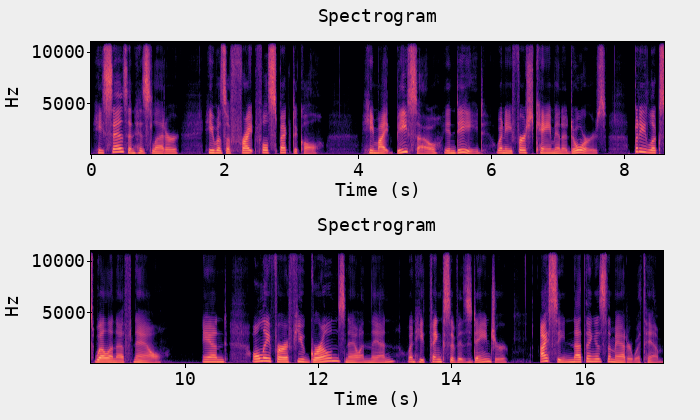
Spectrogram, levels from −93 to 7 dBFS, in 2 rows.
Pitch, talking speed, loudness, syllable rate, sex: 205 Hz, 180 wpm, -23 LUFS, 4.3 syllables/s, female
